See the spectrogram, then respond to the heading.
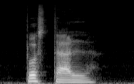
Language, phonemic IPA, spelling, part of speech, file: French, /pɔs.tal/, postal, adjective, Fr-postal.ogg
- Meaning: postal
